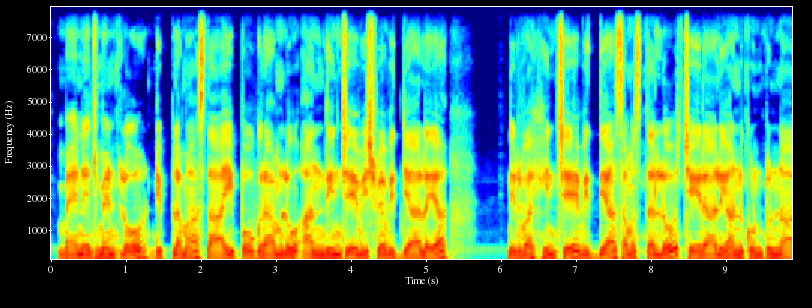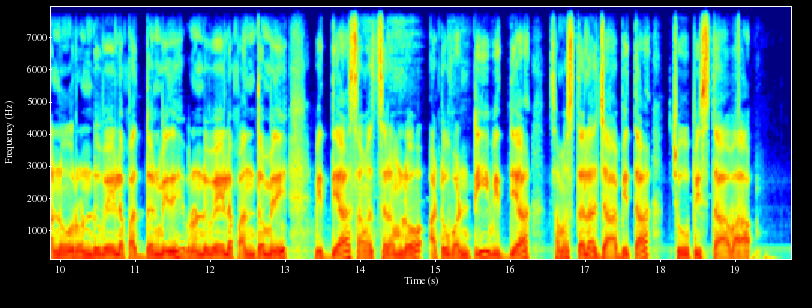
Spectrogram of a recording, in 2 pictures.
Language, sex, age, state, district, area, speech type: Telugu, male, 18-30, Telangana, Medchal, urban, read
